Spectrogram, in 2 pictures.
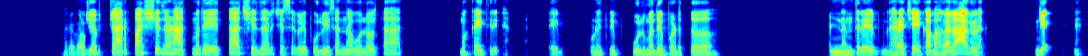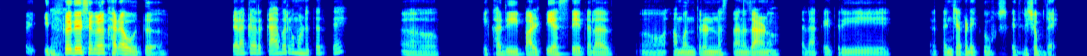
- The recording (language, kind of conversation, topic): Marathi, podcast, सोशल मीडियावरील माहिती तुम्ही कशी गाळून पाहता?
- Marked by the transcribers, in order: other noise; chuckle; tapping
